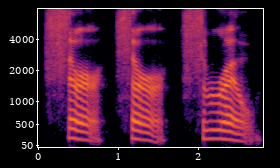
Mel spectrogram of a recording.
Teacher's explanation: you stick the tongue out for the th F and then you pull in the tongue for the r th try not to touch the upper pallet on the way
